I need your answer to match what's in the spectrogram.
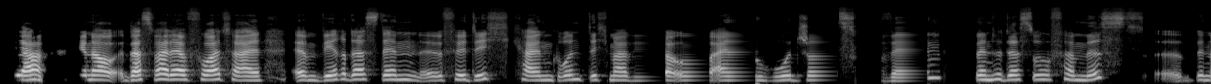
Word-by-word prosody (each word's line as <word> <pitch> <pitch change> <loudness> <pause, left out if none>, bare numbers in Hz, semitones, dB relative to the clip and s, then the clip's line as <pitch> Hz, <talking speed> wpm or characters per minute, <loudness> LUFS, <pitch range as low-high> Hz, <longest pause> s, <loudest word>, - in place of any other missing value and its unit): Ja, 215 0 +7 0.4
genau, 215 -2 +4
das 200 +3 +4
war 240 +1 +7
der 225 0 +6
Vorteil. 215 -4 +3 0.3
Ähm, 195 -1 -1
wäre 215 +5 +2
das 230 +1 +1
denn, 220 -2 0
äh, 180 +5 -4
für 215 +2 -1
dich 215 +5 -4
kein 200 -2 +1
Grund, 210 +3 -4
dich 205 +1 -5
mal 195 -2 -1
wieder 175 +1 -3
um 190 0 -8
einen 190 0 -3
Bürojob 200 +2 -5
zu - - -12 0.2
bewerben, 160 - -6 0.3
wenn 215 -1 +2
du 235 +2 -1
das 220 +1 -1
so 220 0 -3
vermisst, 215 +6 -4
äh, - - -11
den 195 +1 -6
205 Hz, 150 wpm, -21 LUFS, 190-220 Hz, 0.4 s, Ja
